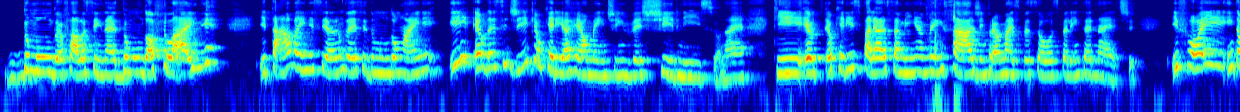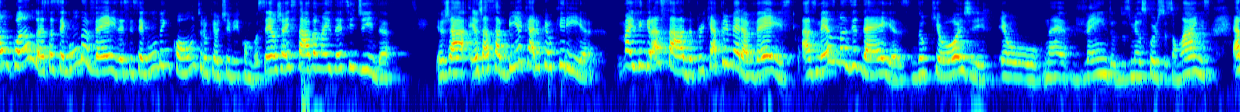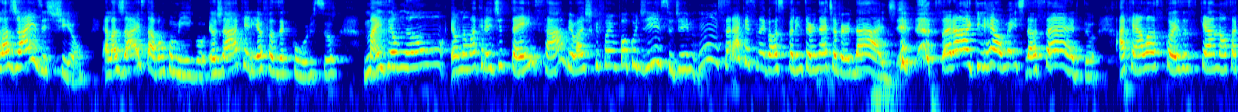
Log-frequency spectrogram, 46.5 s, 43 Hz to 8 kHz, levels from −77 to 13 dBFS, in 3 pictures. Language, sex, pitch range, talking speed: Portuguese, female, 255-345 Hz, 170 wpm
